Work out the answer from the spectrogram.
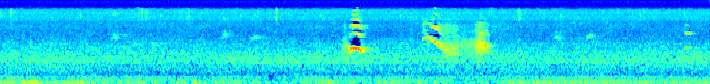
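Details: Steller's jay chirping away in a tree: one short harmonic note near the middle, then a pair of quick downslurred calls a second later, over a continuous low rumbling background.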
